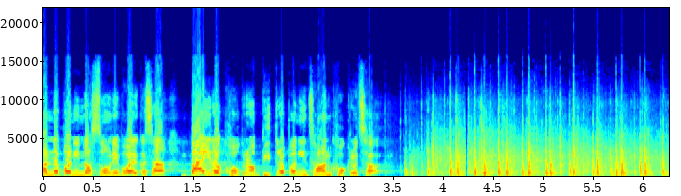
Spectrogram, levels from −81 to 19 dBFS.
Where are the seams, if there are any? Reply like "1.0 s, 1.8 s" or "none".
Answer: none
